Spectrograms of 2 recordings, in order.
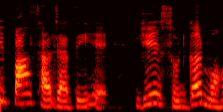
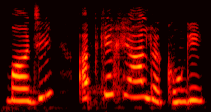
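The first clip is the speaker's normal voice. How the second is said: put-on higher, pleading young wife; young bride; 7 semitones higher than usual. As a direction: defend yourself meekly to your mother-in-law. Bride apologises.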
